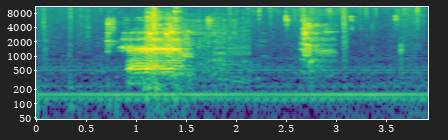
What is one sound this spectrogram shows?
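A wooden chest lid opens with a thud.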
